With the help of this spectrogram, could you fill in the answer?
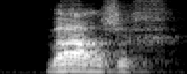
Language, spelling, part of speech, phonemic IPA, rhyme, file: Dutch, wazig, adjective, /ˈʋaː.zəx/, -aːzəx, Nl-wazig.ogg
- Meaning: bleary, blurry, fuzzy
